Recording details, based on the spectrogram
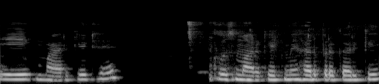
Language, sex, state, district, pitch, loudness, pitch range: Hindi, female, Maharashtra, Nagpur, 225 Hz, -24 LUFS, 210-260 Hz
